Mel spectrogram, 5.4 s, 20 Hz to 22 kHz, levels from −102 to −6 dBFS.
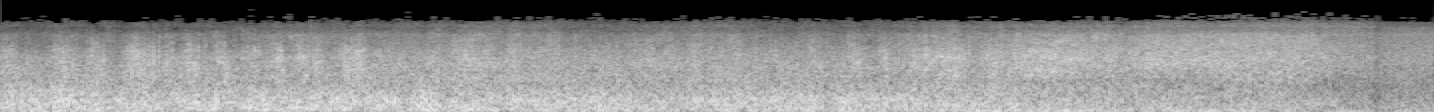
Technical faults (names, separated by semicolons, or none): sound dropped by the voice detector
